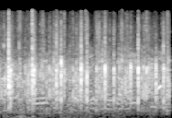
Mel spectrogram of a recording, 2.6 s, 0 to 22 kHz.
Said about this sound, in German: Am 5. Tag naht die Erlösung. Die letzte Kontrollstelle noch und bald schon kommen die Dächer von Abisku durch den lichten Birkenwald in Sicht. Zieleinlauf unter großem Jubel.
